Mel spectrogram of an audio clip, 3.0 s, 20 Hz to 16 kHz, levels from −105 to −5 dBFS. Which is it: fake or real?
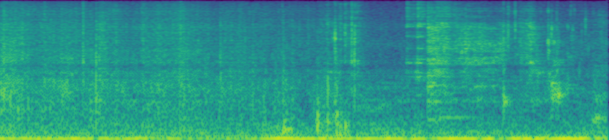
fake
